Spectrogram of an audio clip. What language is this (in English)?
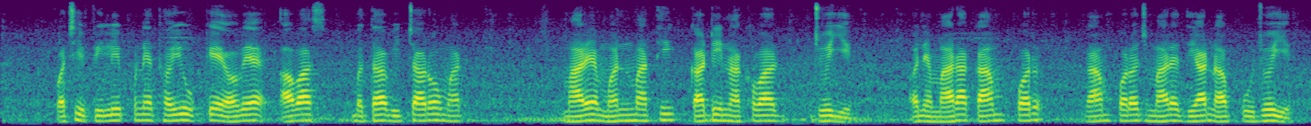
Gujarati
